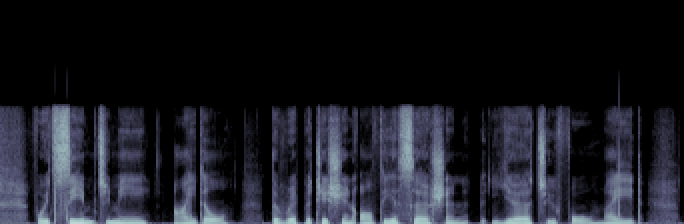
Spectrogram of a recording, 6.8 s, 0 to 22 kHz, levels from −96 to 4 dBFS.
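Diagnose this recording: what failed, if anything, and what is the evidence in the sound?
Sharp loud pops sit over the speech, which continues underneath: a double pop at 0.55–0.68 s, then single pops at 1.90–1.92 s and 6.20–6.22 s, peaking around 15 to 20 dB above it. These are likely voltage spikes in the analogue wiring.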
